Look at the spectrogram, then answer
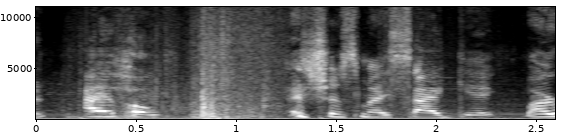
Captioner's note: bang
